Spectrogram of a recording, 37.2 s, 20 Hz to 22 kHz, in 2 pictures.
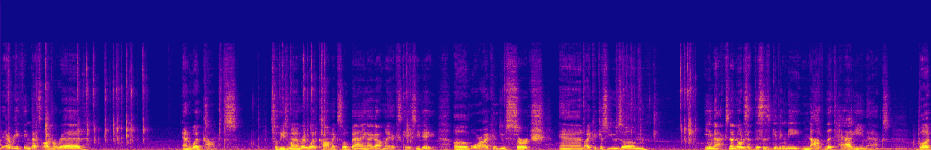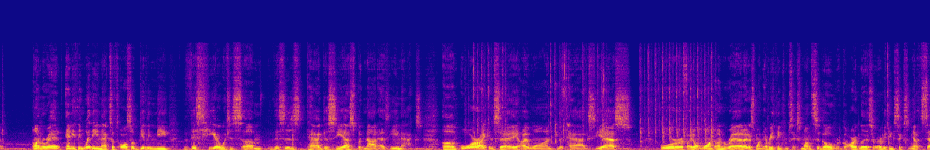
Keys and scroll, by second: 0.2 space, 1.4-3.4 typing, 4.5 Return, 5.5 Down, 5.7 Down, 5.9-13.9 Down, 6.2 Up, 6.3 Up, 6.5 Return, 8.0-8.7 typing, 10.1 typing, 11.7-12.3 typing, 13.4-14.3 typing, 28.1-32.6 typing.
